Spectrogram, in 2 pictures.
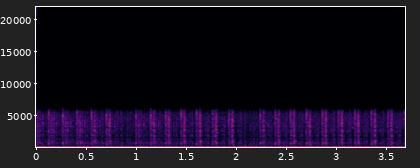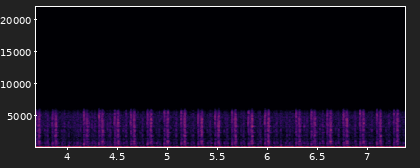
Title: Exhaust Misfiring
